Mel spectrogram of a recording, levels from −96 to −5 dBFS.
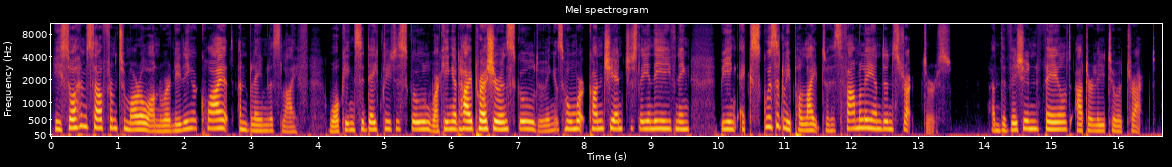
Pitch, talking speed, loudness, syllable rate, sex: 205 Hz, 160 wpm, -21 LUFS, 5.4 syllables/s, female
